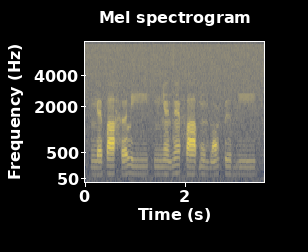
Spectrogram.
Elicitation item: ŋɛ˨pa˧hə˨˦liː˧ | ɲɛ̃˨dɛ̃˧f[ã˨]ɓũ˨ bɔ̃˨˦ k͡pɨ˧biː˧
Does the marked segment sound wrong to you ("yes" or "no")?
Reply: yes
